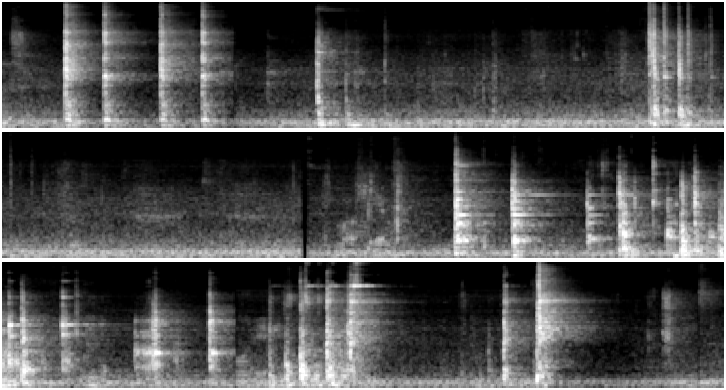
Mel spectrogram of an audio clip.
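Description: Irregular metallic clanks and clicks of wrenches, bolts and steel control arms being handled and fitted into suspension brackets. There are a few sharp knocks in the first couple of seconds and a busier run of clanks in the second half.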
